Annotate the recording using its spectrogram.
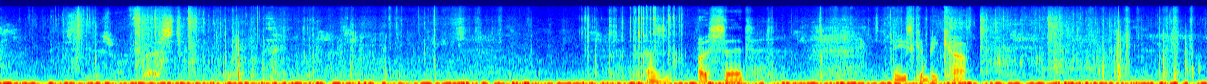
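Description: Fabric straps rustle and scrape as a bag is fastened to a bicycle frame.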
